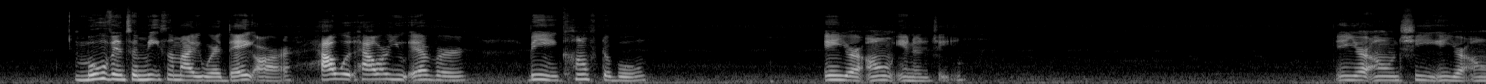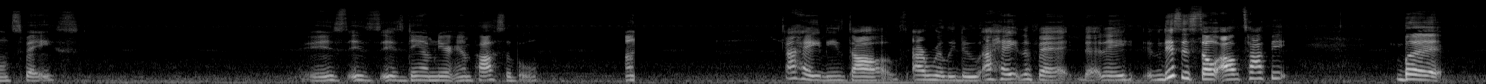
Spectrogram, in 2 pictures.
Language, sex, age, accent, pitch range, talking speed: English, female, 20-39, American, 160-225 Hz, 105 wpm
